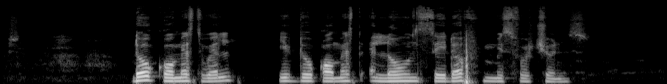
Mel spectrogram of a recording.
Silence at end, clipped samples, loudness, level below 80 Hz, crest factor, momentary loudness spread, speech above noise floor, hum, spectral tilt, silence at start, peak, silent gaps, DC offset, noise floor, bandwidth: 0.85 s; under 0.1%; -19 LUFS; -46 dBFS; 18 dB; 14 LU; 49 dB; none; -7.5 dB/octave; 0.1 s; -2 dBFS; none; under 0.1%; -67 dBFS; 15.5 kHz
